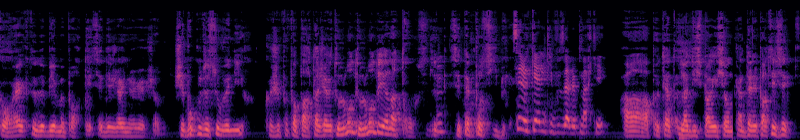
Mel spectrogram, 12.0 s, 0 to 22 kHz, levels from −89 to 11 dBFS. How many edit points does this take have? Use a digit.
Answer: 6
